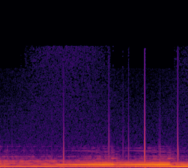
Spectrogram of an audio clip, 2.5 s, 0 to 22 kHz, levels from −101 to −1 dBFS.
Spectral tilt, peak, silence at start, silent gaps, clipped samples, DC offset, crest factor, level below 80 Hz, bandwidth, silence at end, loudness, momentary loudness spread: -6 dB/octave; -14 dBFS; 0 s; none; under 0.1%; under 0.1%; 20 dB; -78 dBFS; 15 kHz; 0 s; -34 LUFS; 9 LU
